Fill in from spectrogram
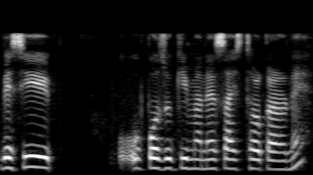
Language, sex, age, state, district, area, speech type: Assamese, female, 30-45, Assam, Biswanath, rural, spontaneous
